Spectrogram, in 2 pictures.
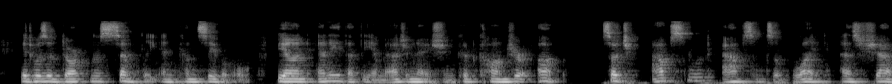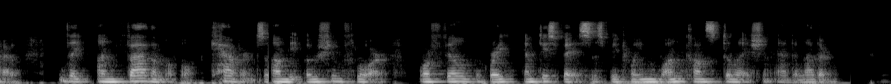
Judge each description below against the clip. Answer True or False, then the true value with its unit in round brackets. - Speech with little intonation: True (1.6 semitones)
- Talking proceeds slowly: True (130 wpm)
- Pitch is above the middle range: False (120 Hz)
